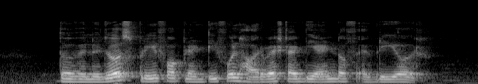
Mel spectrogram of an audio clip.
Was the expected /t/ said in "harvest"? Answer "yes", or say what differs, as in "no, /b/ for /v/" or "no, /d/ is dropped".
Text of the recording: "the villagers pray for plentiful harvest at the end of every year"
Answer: yes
